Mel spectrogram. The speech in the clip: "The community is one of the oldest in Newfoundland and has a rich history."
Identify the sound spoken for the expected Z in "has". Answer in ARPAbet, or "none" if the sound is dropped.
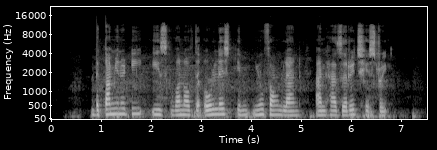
Z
